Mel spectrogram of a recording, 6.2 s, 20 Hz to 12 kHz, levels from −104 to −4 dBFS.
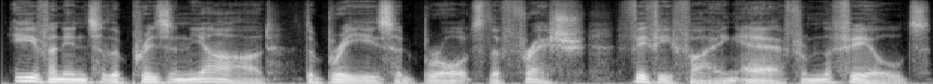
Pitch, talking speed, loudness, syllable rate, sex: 95 Hz, 155 wpm, -18 LUFS, 3.9 syllables/s, male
